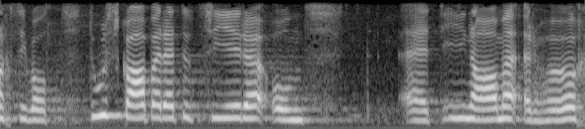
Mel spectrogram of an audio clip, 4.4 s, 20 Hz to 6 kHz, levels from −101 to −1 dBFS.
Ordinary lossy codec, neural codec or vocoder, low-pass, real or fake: none; none; 5.4 kHz; real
